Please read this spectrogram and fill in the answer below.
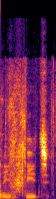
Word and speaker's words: vintage: Me preguntaba, mirá qué jodida que soy, me preguntaba por la palabra, me sonó siempre a francesa, vintage. Vintage, debe Y en ser. realidad es inglesa, de raíz inglesa, y se pronuncia vintage.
